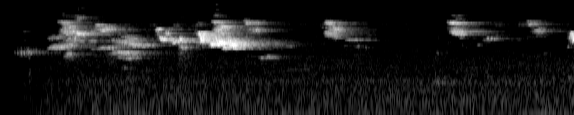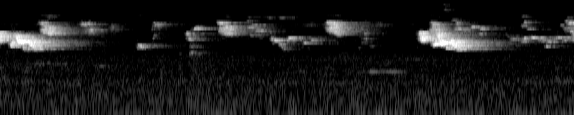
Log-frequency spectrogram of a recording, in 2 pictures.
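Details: Several backyard birds chirping among the branches of a lemon tree on a sunny morning while they squabble, giving bright, high twittering phrases in bursts of one to two seconds separated by short pauses, with no other clear sounds.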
